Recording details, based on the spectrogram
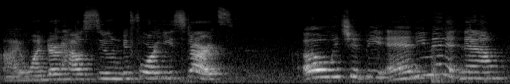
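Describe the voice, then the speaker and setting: High-voiced woman teacher, echoey classroom. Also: a little slow. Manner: animated, dramatic when reading, clear instructional phrasing. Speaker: first-grade teacher. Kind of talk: expressive storybook read-aloud and classroom instruction. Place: classroom with young children. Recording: echoey classroom, distant, background noise.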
